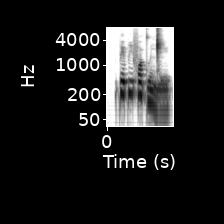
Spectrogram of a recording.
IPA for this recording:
pe˥pi˥fɒ˥ tʷe˧ŋ͡ǁe˩

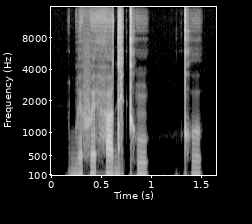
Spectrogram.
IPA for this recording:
bɛ˨fɛ˦ haː˦de˨kʰũ˦ | kʰʊ˦

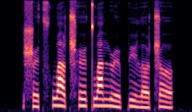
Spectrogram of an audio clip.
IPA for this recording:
ʂɻ̩˨˦t͡sʰwä˥˨ʈ͡ʂʰɻ̩˦ t̪wa˦nɻɻ̩˨˩ py˥˨lɤ˨˩ʈ͡ʂɤ˥˨

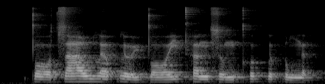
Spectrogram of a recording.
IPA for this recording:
t̪ɔː˨˩t͡saː˧wlɐ˨˥p̚ lɵ˨˩ɥ t̪ɔː˨˥jt̪ʰɐ˧ŋsʊ˨˥ŋ kʰʊ˥k̚ lʊ˧k̚ɐ˨wŋɐ˧t̚

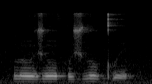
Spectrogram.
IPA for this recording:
lũ ʒũhuʒ ðukʷʼɪ

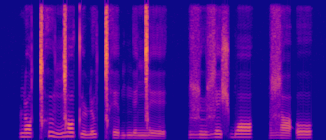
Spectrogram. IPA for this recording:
ɳɔ˦ ǀʰɯ˦˨ŋ͡ǀɔ˦t̪ʉ˨ ɳɯ˦ǀʰe˨b ŋe˨ŋ͡ǀe˨ | ɮʉ˨ɮe˦˨ʃbɔ˦ | ɮɑ˨ʔo˦

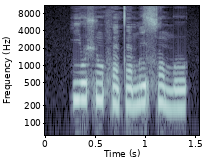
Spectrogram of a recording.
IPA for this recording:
ju˦ʃũ˦ fɛ̃˧tɛ̃˧mi˦ sũ˦˨mu˧

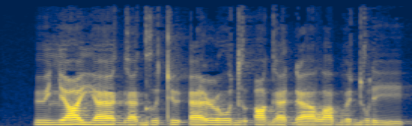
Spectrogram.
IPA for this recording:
ylʲɑ jæ ɡæɡɯtyʔæ ɭodɯʔɑɡæ ɗælˠæbø duɾi

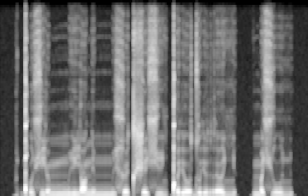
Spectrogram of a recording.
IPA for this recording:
ǃʼoçjømːi jɒnimːixøt ʃeçiʎ ǃəɾʲo duɾʲurəʎ | maçuʎ

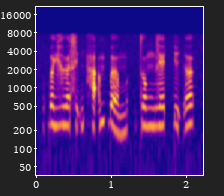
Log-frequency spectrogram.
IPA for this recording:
ɓə˧jɣɨ˧ə̯sḭ˧˥ŋ ha̰ː˧˥mɓə˧˩˨m | t̪o˧ŋze˦˥t̚ ɗḭ˧˥ə̯

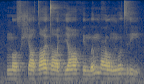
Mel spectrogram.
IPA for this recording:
nɔzʃɛdˤɛd̪ɑ vʲɑhɪm əmʕɔ ŋʊdri

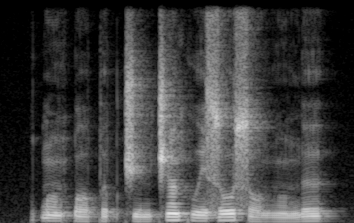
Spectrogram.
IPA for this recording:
ɓɔ̃˧ k͡pɔ˨pə˨pt͡ʃɨ˨nt͡ʃã˦ kʷe˦ zo˦sɔ˨ ŋɔ̃˨ŋə˧

